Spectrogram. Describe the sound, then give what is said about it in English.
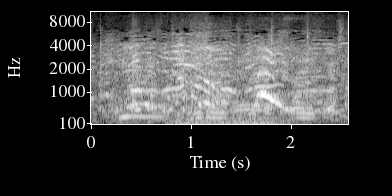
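A stadium crowd reacts to a rise-ball pitch called a strike, with a steady, loud roar of mixed voices and chatter that swells briefly toward the end before settling back. “Yeah, the crowd kind of agrees on that.”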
